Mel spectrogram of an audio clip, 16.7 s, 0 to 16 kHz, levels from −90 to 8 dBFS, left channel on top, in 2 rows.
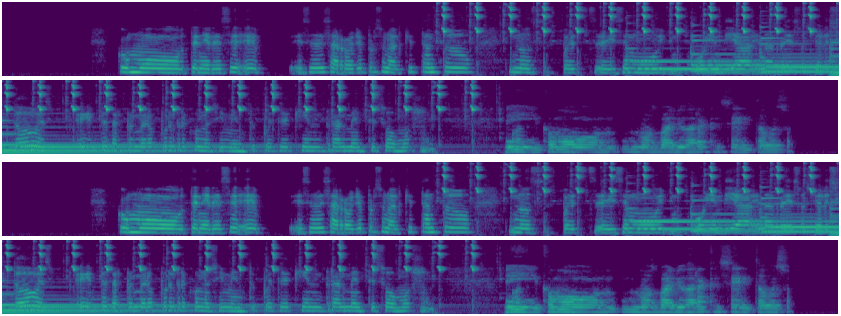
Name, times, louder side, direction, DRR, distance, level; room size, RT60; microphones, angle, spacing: voice 1, 1.2-2.6 2.9-5.3 5.6-12.7 13.5-13.6, right 1 dB, 20° right, 0.7 m, -35 dB
Mechanisms, 4.3-11.1 11.3-13.1, left 3 dB, 75° left, 1.3 m, -25 dB
sound 1, 6.2-11.4, equal, 5° left, 0.4 m, -34 dB
voice 2, 13.4-16.2, right 3 dB, 60° right, 0.7 m, -38 dB
3.3 x 2.1 x 3.4 m
head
